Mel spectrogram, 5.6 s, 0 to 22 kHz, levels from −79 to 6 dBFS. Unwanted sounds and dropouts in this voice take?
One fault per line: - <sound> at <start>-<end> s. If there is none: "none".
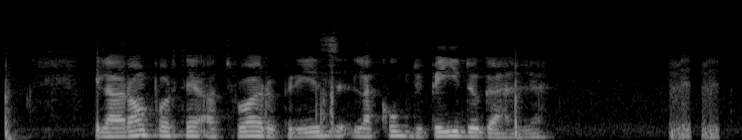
- laugh at 5.0-5.4 s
